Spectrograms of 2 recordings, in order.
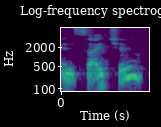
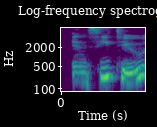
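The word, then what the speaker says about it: in situ: and means in place what was the awful pronunciation somebody had posted about in saichu yes yes situ I would understand more C2 is how it said but like saichu was inside you it was a a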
